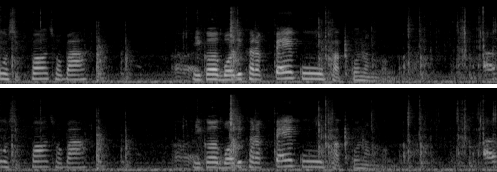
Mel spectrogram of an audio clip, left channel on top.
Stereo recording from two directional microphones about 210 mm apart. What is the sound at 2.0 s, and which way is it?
A woman's voice, 45° left (ahead or behind).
